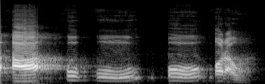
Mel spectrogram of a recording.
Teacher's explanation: पश्च भाग सक्रिय रहता है उसे हम क्या कहते हैं पश्च स्वर कहते हैं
